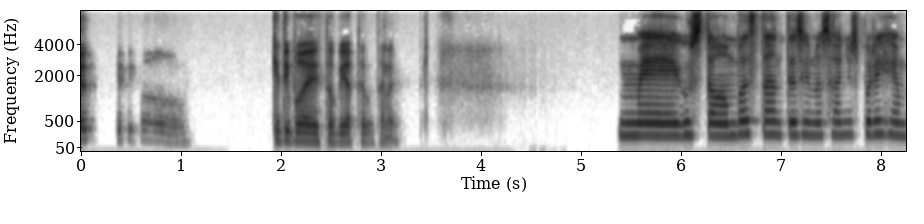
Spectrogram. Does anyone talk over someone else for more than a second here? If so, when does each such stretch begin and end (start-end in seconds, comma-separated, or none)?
none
